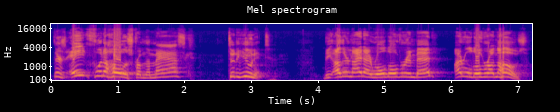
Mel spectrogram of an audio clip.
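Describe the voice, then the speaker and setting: A middle-aged man doing stand-up comedy for a church audience, animated and exaggerated, breaking into sudden shouts. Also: very high voice, normal speed. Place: church event hall before a live audience.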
